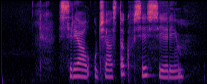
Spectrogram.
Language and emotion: Russian, neutral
